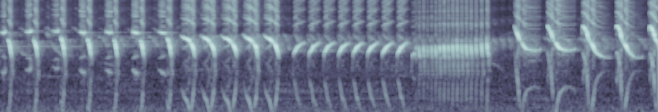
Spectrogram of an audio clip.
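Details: Lure song of a white canary meant to make other canaries sing: strings of loud falling whistled notes repeated several per second, a short buzzy rattle, then more sweeping slurred notes.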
